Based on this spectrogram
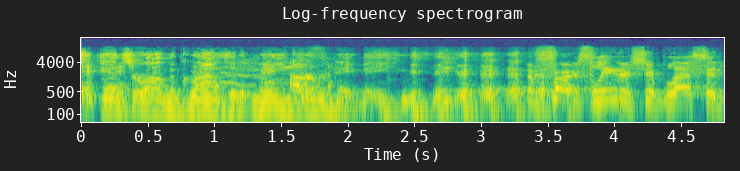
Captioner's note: all laughing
